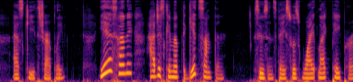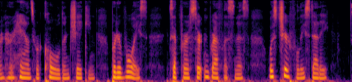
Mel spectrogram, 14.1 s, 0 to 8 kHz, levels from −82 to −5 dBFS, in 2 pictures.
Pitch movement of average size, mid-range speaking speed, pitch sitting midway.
Yes: average, 4.0 semitones; average, 155 wpm; medium, 170 Hz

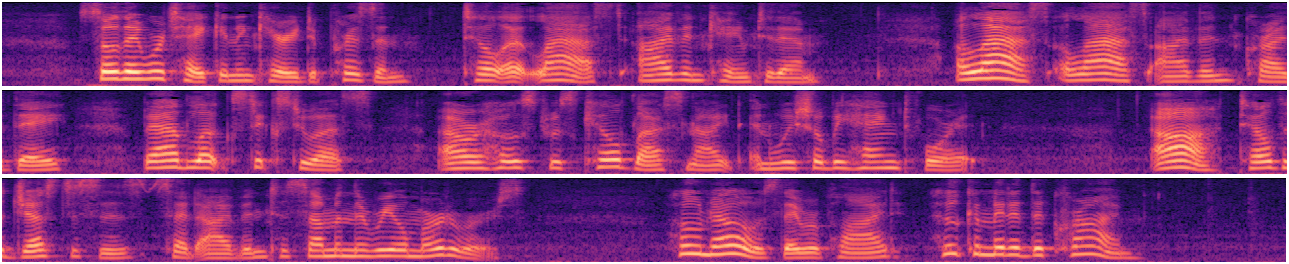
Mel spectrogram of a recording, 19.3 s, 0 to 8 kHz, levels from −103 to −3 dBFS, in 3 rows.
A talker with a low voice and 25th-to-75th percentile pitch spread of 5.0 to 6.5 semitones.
No: high, 210 Hz; wide, 5.6 semitones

